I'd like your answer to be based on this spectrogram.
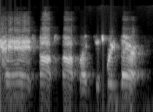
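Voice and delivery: play-acted high, screaming call. Speaker retells a girl running up from across the street; imitating a girl screaming. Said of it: "She's screaming at me".

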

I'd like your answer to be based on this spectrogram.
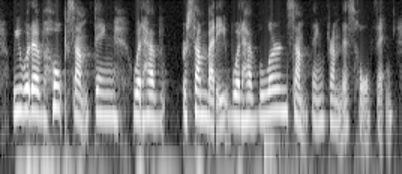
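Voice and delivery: ordinary delivery

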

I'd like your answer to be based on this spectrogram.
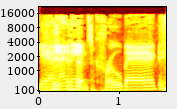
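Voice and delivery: very drawn-out, slow, loud put-on East Coast accent. Imitating a friend who introduces himself by a nickname: put-on East Coast accent. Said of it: "suddenly you have, like, an East Coast accent".

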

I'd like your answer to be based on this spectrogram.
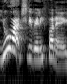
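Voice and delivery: very loud, high, stunned, shocked exclamation. Showing how the speaker would say it instead of laughing, in a shocked tone. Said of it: "I'd say it in a shock, like".

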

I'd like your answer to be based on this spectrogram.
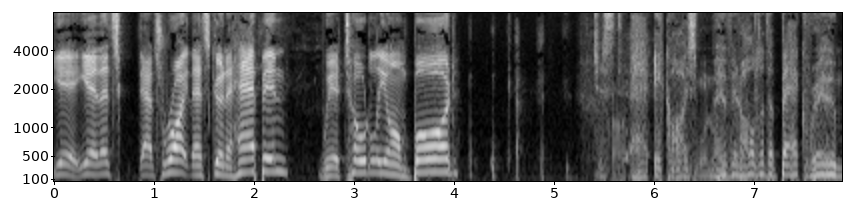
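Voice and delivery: imitated Australian accent. Acting out Australia's reply to a worldwide alcohol ban, in an imitated Australian accent. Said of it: "So if I can do an Australian accent".

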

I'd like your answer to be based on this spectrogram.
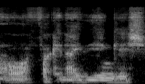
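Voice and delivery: put-on thick, broad Scottish accent, muttered low and soft. Retelling what a man said to the bloke beside him in the pub, broad Scottish accent. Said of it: "in his broad Scottish accent".

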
